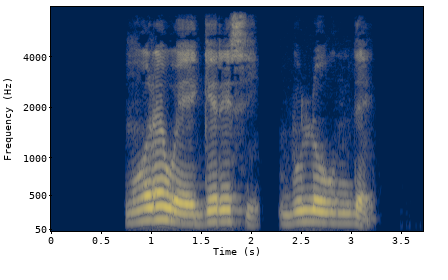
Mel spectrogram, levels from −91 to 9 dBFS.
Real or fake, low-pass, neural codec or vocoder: fake; 7.2 kHz; vocoder, 24 kHz, 100 mel bands, Vocos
